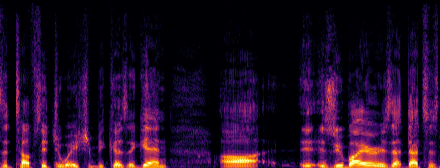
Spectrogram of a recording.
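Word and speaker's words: Zubaira: That is a tough situation because again, Zubair, that's his name. That's how you pronounce.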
